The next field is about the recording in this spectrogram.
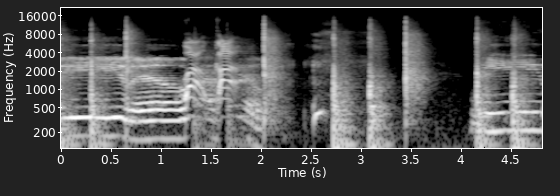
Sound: babbling

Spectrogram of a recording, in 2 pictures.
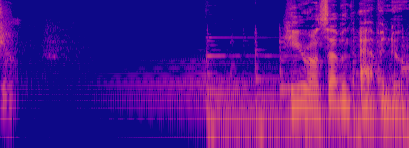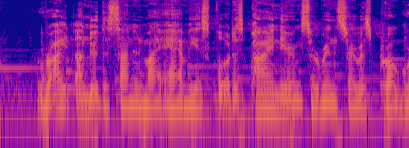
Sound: voiceover

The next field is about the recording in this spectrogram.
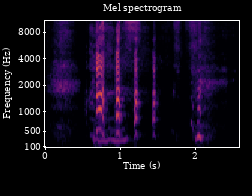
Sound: laughs

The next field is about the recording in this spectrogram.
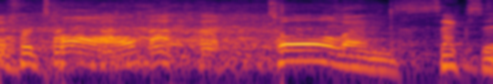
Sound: laughter

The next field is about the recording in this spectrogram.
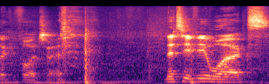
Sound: laughs

